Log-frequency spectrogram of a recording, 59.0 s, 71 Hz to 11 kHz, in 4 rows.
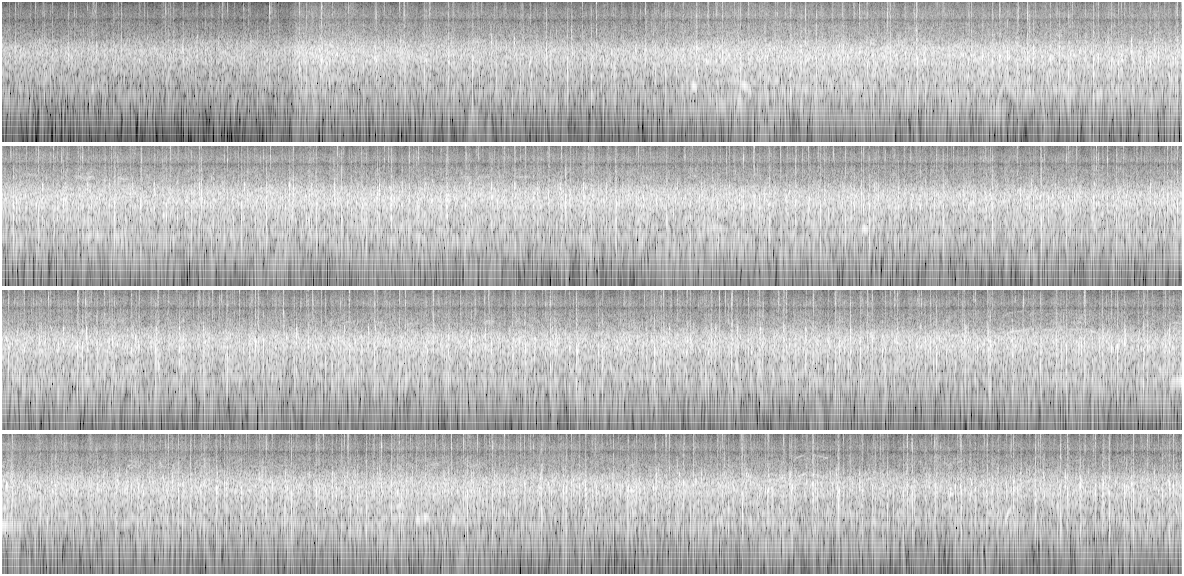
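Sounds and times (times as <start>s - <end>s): audience applause: 0.0s - 59.0s.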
